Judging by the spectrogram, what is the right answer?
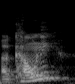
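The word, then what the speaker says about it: Akeoni: next up we have I believe this is pronounced Oconee is that right and this is I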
